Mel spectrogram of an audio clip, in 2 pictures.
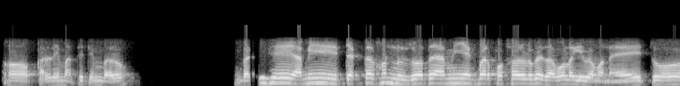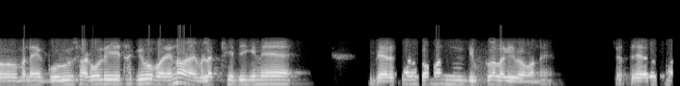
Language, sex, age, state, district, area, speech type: Assamese, female, 60+, Assam, Kamrup Metropolitan, urban, conversation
